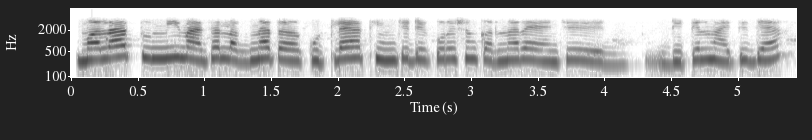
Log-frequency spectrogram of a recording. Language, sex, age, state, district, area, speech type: Marathi, female, 18-30, Maharashtra, Amravati, rural, conversation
